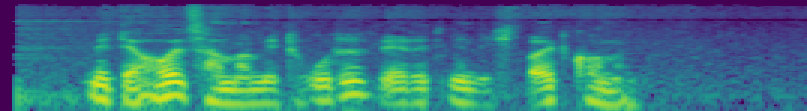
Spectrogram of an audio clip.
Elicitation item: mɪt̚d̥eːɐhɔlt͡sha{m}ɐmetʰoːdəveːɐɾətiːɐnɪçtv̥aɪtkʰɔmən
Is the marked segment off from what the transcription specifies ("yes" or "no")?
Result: no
